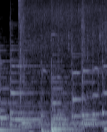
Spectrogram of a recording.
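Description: Pancetta frying in a pan until golden brown gives off a soft, steady sizzle, quiet and close, with a faint crackle partway through.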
